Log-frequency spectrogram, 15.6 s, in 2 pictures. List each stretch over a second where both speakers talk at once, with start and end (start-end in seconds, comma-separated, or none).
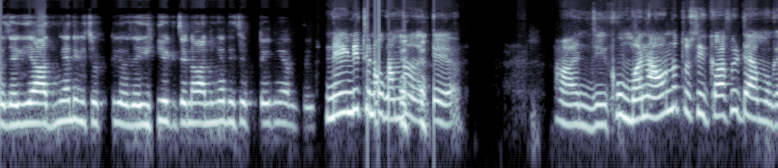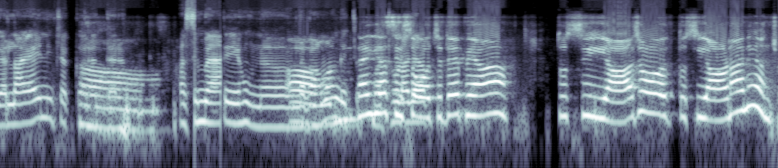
10.8-12.0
